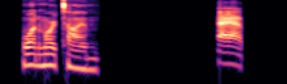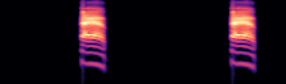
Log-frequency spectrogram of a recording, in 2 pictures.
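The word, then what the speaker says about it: 앱: This is read as app, which means app. For example, App Store. Notice this letter at the final position of the syllable? Yes, it's B. Its sound must have been B. However, it is a bachim which is found in the final position of the syllable. Then, its sound becomes P.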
